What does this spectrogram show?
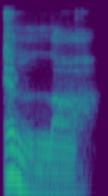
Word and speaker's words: Allah: where he said that proper arabic pronunciation of this definite article when it is on the beginning of a word is not al but like e-l so the name allah should be rightfully pronounced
